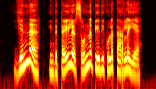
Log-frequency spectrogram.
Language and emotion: Tamil, angry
